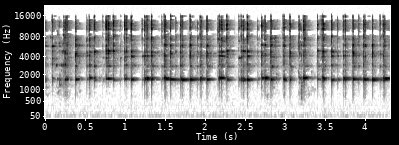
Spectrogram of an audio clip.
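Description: Long nails tap quickly and steadily on a tall glass water bottle with a silver cap, partly filled with liquid, striking both the glass and the cap. The quiet, light clicks ring with a short, bright glassy tone around 1.7 kHz that dies away almost instantly after each tap.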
